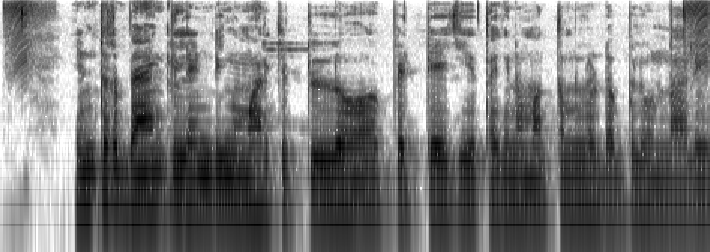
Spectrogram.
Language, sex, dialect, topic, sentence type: Telugu, male, Southern, banking, statement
